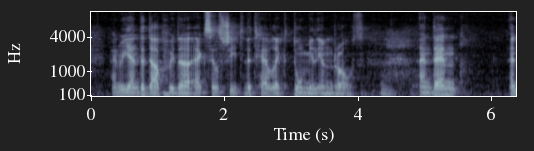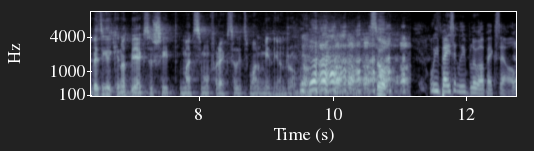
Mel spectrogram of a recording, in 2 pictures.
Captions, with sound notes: And we ended up with an Excel sheet that have, like, two million rows. And then, and basically cannot be Excel sheet sheet maximum for Excel, it's one million rows. [Audience laughing] So We basically blew up Excel.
